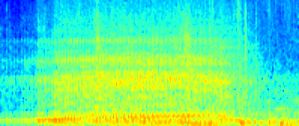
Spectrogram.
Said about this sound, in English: slams her foot down and drives the car out of the burning compound.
